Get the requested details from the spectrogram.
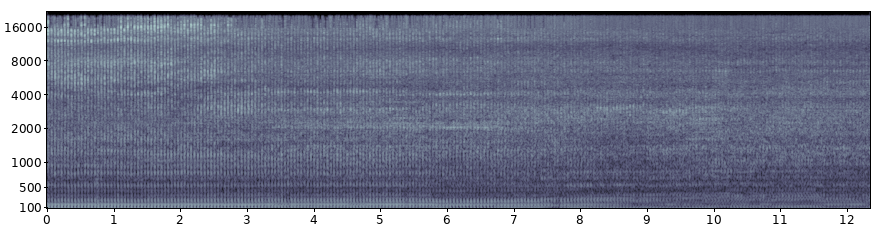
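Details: Tomberlin Crossfire 150R buggy at its first start after restoration, with a new coil, a JD slide throttle kit on the carb, untested jetting, the carb adjustment set at 2.5 turns, and a jump pack in place of a dead battery. It settles into a steady, even single-cylinder putter and runs cleanly.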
